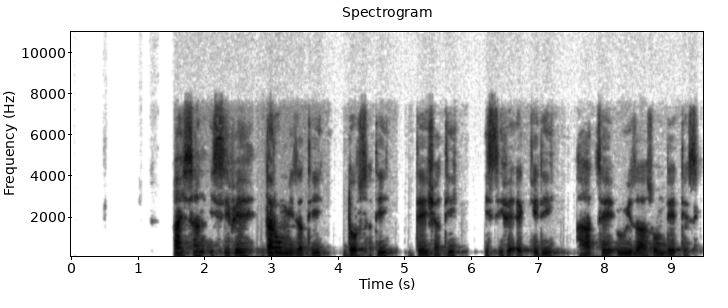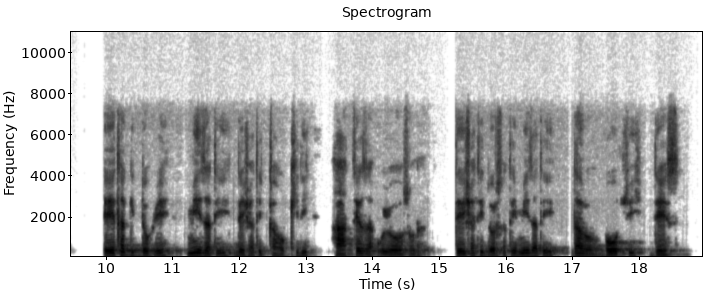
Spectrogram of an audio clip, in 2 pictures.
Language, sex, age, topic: Gamo, male, 25-35, agriculture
